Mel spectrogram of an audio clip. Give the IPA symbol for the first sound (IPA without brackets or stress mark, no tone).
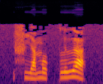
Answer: f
